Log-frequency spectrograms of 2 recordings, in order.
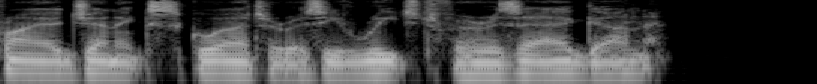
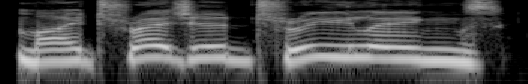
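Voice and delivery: high, loud, slow alien cry; grieving alien wail; anguished creature; 5 dB louder, slower than usual. Acted. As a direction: mourn the treelings like a hurt beast. The farm mourns its trees.

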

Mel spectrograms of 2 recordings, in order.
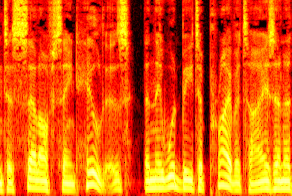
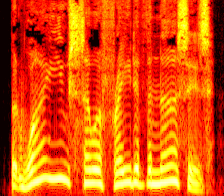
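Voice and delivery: surprised; 10 semitones higher, 3 dB louder than usual. Acted. Puzzled question to inmates.

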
